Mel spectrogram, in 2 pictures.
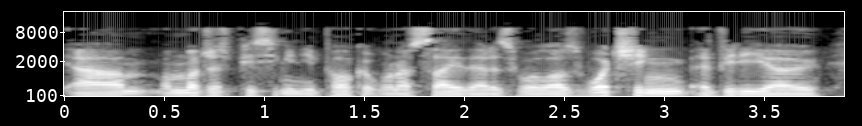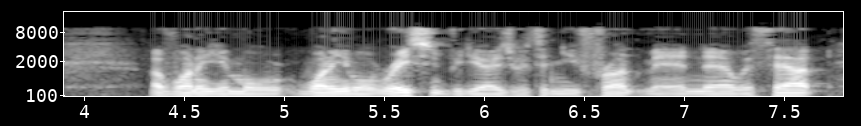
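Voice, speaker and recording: A man with a fairly low voice and an Australian accent speaks as a podcast interviewer. His manner is blokey and informal, like a tradesman chatting to a mate, with plenty of local slang. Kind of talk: casual phone interview.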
